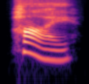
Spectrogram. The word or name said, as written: high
